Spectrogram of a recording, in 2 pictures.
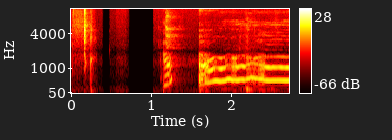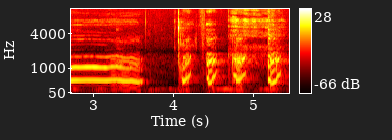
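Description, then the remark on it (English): A child's voice imitates a whimpering coyote call, with a brief yelp, then one long, steady howl, followed by several short, rising yips in quick succession. “Can you do a coyote call? Yeah, I can try.”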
